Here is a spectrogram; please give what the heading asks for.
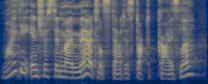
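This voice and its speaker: A woman's voice: lowish voice, very animated, quick pace. A woman voicing a guarded, snappish male academic with formal, precise wording in an audio story. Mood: snappish, prim.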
